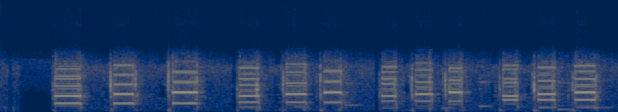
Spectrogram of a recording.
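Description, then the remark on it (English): A run of standard touch-tone dialing beeps, about a dozen short steady dual-pitched tones in a brisk, even sequence, each key press sounding a slightly different chord, with no voices. “Now, just for comparison, let me play what all the standard touch tones sound like.”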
